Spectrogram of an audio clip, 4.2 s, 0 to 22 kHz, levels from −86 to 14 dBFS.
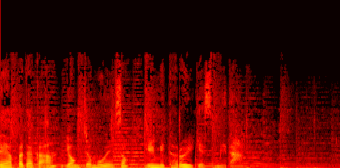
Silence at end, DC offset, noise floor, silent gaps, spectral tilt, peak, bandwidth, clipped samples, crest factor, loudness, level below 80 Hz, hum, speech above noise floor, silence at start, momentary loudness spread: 0.3 s; under 0.1%; -48 dBFS; none; -5.5 dB/octave; -6 dBFS; 15.5 kHz; under 0.1%; 20 dB; -25 LUFS; -48 dBFS; none; 23 dB; 0 s; 21 LU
